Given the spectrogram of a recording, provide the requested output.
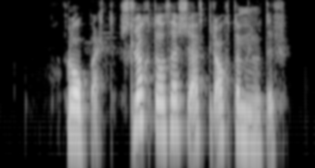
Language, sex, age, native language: Icelandic, male, 18-19, Polish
